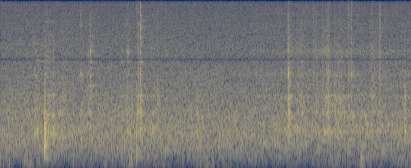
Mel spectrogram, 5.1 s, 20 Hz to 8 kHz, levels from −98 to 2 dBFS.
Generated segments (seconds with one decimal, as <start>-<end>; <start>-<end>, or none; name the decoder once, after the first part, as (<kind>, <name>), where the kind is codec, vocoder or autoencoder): 3.1-5.1 (autoencoder, DAC-VAE)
